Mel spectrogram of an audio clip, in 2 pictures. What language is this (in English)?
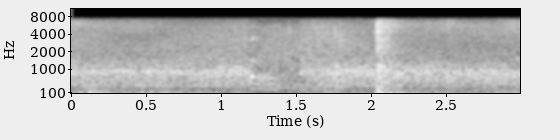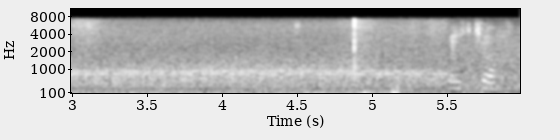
Punjabi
